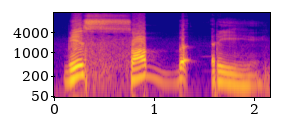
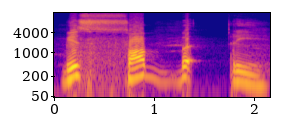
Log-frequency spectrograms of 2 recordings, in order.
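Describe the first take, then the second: The two takes are said the same way.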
